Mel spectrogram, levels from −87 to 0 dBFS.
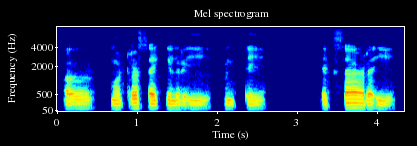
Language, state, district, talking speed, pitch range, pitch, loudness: Kurukh, Chhattisgarh, Jashpur, 85 wpm, 100-110 Hz, 100 Hz, -28 LUFS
